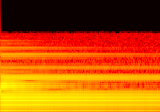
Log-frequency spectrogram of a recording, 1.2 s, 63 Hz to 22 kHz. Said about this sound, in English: So we're going to start with the ring finger on the 5th string, 3rd fret, and it should sound like this.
